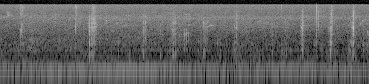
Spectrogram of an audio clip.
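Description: A person biting into and chewing a thick ham, tomato and lettuce sandwich: a scattered run of small crunching clicks over a steady low hum.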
